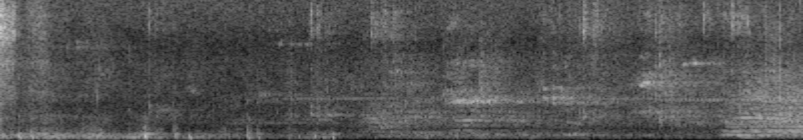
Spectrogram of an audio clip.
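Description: Fencing blades clash and clink.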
